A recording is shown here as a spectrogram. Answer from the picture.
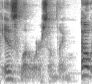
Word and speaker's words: Ismo: I forget how to pronounce his name. It's like Islo or something. Oh, Ismo.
